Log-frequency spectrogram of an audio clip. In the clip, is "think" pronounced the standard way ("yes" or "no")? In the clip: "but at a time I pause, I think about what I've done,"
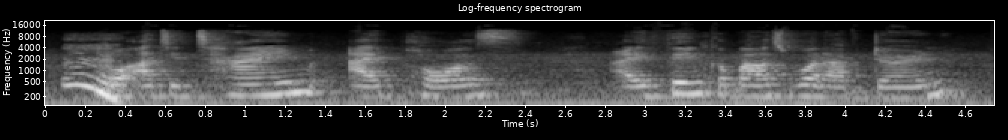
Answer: yes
